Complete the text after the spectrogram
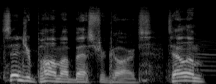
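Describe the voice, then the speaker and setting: An actor playing a weary, stubborn frontier husband in a video game, gravelly, terse and plain-spoken with a rural Western American drawl. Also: male voice, mid-range voice, sing-song, moderate pace, a little hiss or hum, close to an everyday voice. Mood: calm, plain. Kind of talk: video game cinematic acting.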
